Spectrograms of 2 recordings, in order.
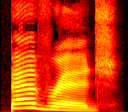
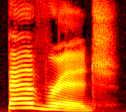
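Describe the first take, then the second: First: The word is said with two syllables. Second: The same.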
